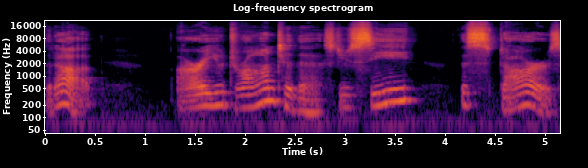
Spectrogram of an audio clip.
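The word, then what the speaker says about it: Thoth: So that's the image of Toth. It's it's spelled T h o t h.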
